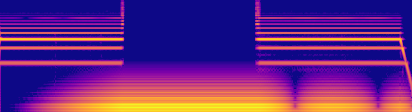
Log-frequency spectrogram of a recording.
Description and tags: Multisamples created with subsynth using square and triangle waveform. The sound is clipped but it makes a nice picture...
square, triangle, subtractive, multisample, synth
